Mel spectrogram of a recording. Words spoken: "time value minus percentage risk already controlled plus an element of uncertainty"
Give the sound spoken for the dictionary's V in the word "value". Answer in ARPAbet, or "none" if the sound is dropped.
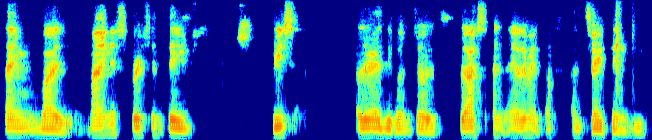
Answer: B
